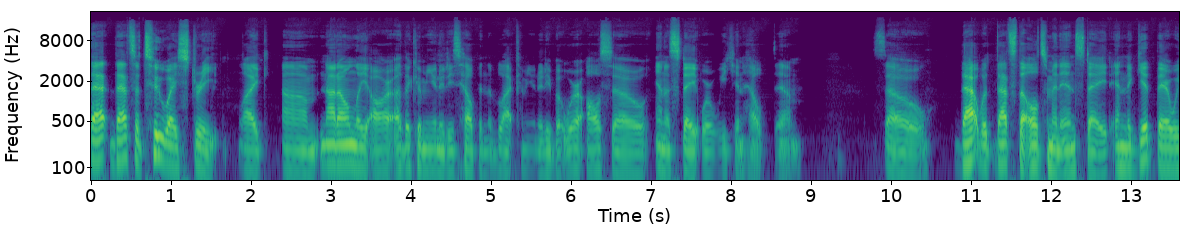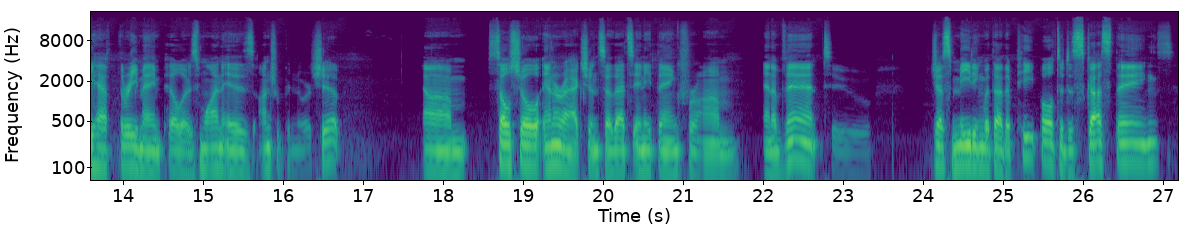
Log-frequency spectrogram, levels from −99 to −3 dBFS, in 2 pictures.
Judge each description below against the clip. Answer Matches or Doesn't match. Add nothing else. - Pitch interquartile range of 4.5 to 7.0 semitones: Doesn't match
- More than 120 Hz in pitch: Doesn't match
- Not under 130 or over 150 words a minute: Matches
